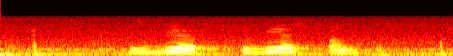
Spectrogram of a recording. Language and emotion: Russian, neutral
